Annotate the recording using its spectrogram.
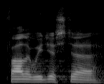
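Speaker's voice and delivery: low, soft, unhurried prayer voice. Real, not acted. Preacher leading the church in a hushed closing prayer. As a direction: pray quietly over the congregation.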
